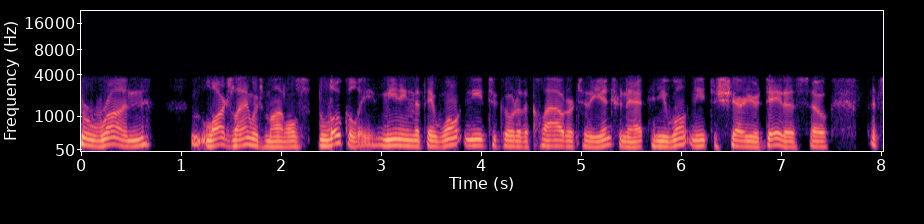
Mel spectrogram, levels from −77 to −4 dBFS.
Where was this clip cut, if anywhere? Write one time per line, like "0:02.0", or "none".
0:01.0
